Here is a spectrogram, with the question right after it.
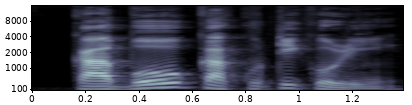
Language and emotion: Assamese, neutral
